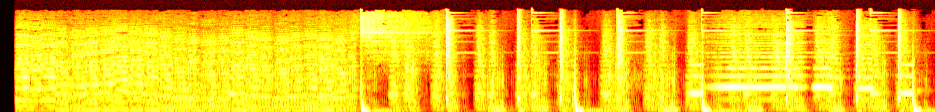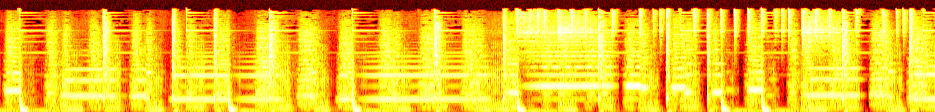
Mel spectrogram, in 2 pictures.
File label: trap; spider-man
